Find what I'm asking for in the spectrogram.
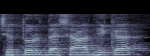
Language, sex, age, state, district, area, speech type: Sanskrit, male, 45-60, Telangana, Ranga Reddy, urban, spontaneous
